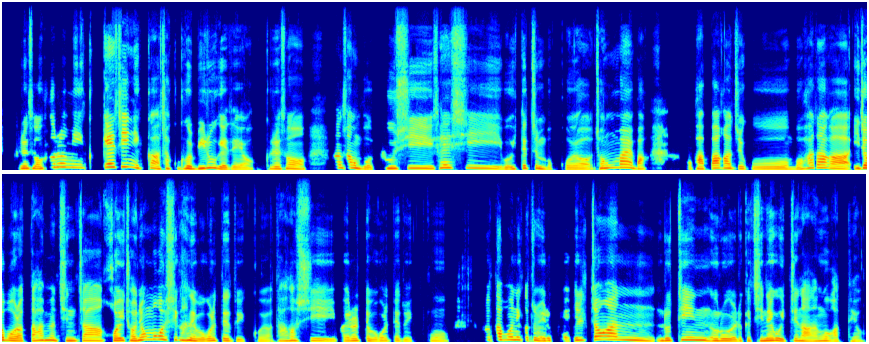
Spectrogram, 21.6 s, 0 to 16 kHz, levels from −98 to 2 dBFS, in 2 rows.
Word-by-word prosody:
그래서 205 -1 +1
흐름이 315 -3 -2
그 - - -13
깨지니까 310 - +3
자꾸 190 +2 -6
그걸 195 0 +4
미루게 210 - +3
돼요. 130 -2 -5
그래서 180 -3 -1 0.4
항상 265 -4 +1
뭐 160 -2 -3 0.2
2 205 0 +3
시, 210 0 -1
3 270 +4 0
시 220 -8 -4
뭐 155 -1 -2
이때쯤 205 -1 -1
먹고요. 150 +1 -4
정말 275 +7 +2
막 170 -3 -1 0.5
뭐 175 - -9
바빠 210 +6 +4
가지고 170 -6 -2
뭐 155 0 -3
하다가 240 -2 +4
잊어버렸다 200 -4 +3
하면 215 -1 +2
진짜 185 -1 +1
거의 205 -1 +5
저녁 215 +9 +2
먹을 310 -1 +2
시간에 215 -6 +2
먹을 175 +4 0
때도 175 -5 -3
있고요. 145 +2 -10
5 175 +3 -2
시 175 -4 -5
막 155 - -5
이럴 185 +3 +1
때 180 - -6
먹을 160 +2 -4
때도 165 -3 -8
있고 145 +2 -10 0.4
그렇다 265 +3 0
보니까 260 -3 -1
좀 220 -4 0
이렇게 180 -2 -4
일정한 235 - +2
루틴으로 200 -4 +1
이렇게 160 0 -5
지내고 190 +4 +2
있지는 175 +2 -2
않은 140 +5 -2
것 175 - -1
같아요. 135 +2 -9
195 Hz, 320 characters per minute, -26 LUFS, 165-235 Hz, 0.5 s, 거의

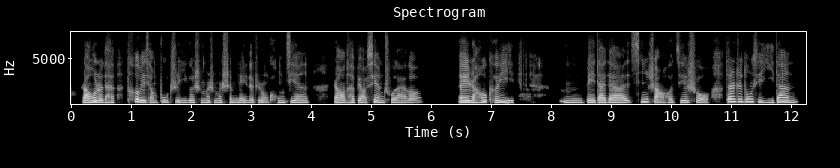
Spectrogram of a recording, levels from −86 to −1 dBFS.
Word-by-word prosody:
然 195 - +4
后 210 - +5
或 245 - +8
者 205 -3 +4
他 205 +2 -2 0.2
特 285 - +3
别 230 -2 +6
想 200 -4 -4
布 240 +4 -4
置 - - -6
一 200 +1 -5
个 210 0 0
什 210 - -7
么 210 +2 -2
什 230 -2 -8
么 205 +1 -2
审 190 -3 -6
美 200 +3 -4
的 205 - -3
这 - - -8
种 110 - -6
空 220 -2 -5
间， 215 +1 -1 0.3
然 190 - +1
后 205 - +2
他 205 +1 -1
表 205 -1 -1
现 225 +1 -1
出 210 -1 -6
来 195 +2 -3
了。 210 +3 -6 0.6
哎， 230 -1 +7
然 205 -3 +3
后 240 +4 +3
可 220 -2 0
以， 220 -4 +2 0.8
嗯， 205 -2 -2
被 200 0 +3
大 195 -1 +3
家 200 +1 +1
欣 260 +4 -1
赏 210 -7 -2
和 205 +1 -3
接 215 +2 0
受。 215 -3 -3 0.2
但 285 +1 +6
是 - - +7
这 290 0 +3
东 275 +2 +3
西 260 -2 -1
一 200 -1 -5
旦 240 +1 +2
210 Hz, 255 characters per minute, -22 LUFS, 200-230 Hz, 0.8 s, 或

